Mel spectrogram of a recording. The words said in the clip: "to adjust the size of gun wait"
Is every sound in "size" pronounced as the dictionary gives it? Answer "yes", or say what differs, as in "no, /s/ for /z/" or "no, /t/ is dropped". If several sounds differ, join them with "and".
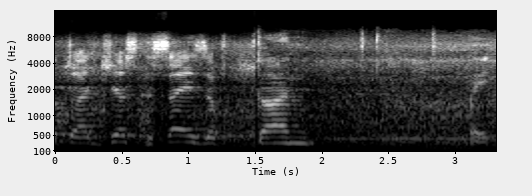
yes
